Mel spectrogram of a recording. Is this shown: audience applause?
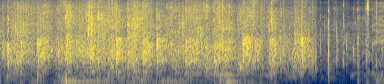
yes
